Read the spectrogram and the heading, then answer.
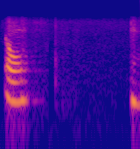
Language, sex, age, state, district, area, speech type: Bodo, female, 18-30, Assam, Kokrajhar, rural, conversation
